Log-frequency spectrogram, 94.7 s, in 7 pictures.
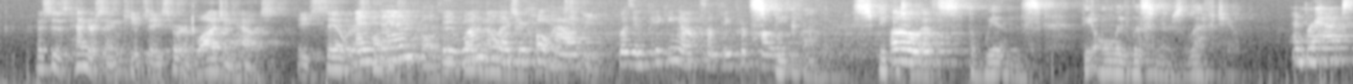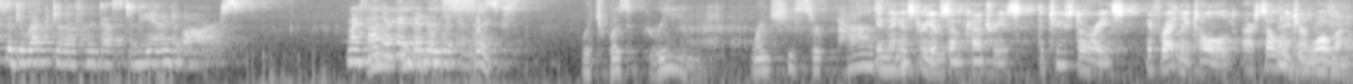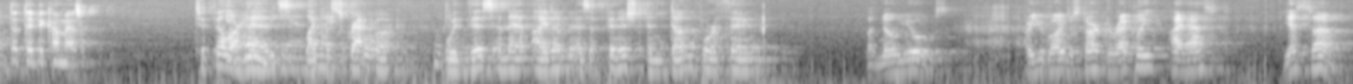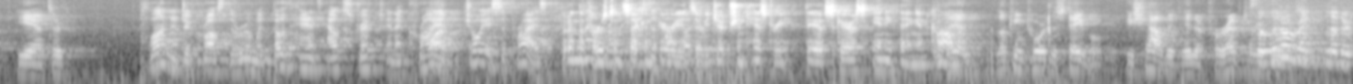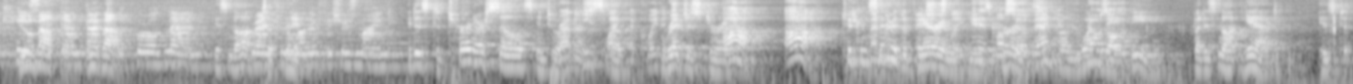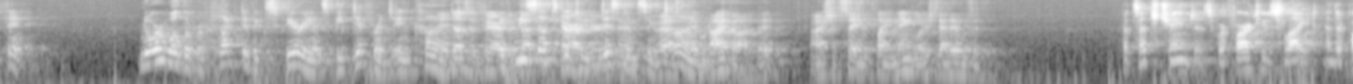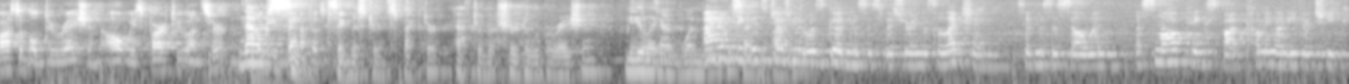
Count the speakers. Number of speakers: ten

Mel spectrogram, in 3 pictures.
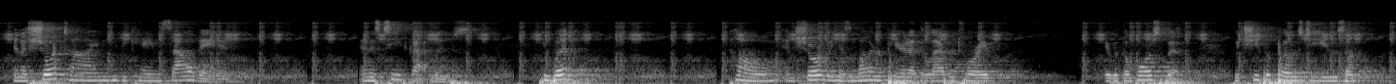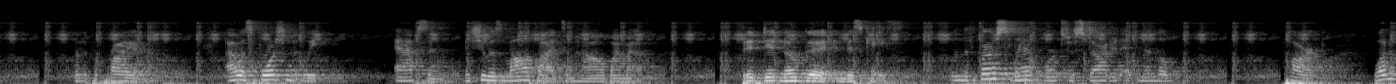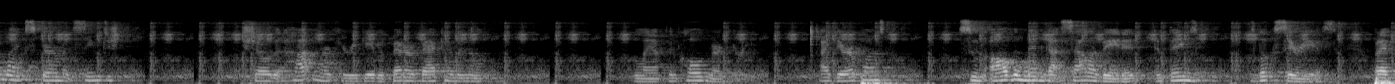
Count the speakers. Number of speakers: one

